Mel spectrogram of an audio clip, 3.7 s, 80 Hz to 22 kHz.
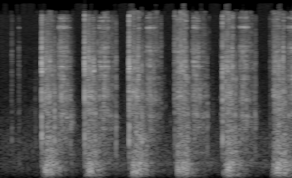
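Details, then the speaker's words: Echo SRM230 two-stroke string trimmer, hard to start and last time starting but not running properly: six rasping pull-cord strokes about every half second, faint coughs between them, never catching; cause not confirmed. "guys really hates these things one of our Trail guys really hates these things because they're very hard for him to start and I'm having the same trouble today"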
